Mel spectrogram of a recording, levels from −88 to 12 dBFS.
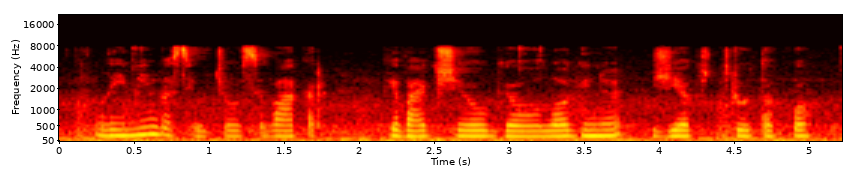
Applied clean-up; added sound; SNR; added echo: none; Subway, metro, underground; 8 dB; none.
